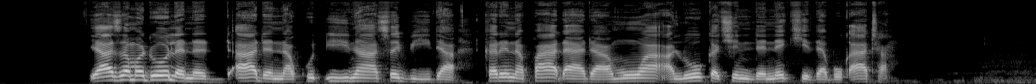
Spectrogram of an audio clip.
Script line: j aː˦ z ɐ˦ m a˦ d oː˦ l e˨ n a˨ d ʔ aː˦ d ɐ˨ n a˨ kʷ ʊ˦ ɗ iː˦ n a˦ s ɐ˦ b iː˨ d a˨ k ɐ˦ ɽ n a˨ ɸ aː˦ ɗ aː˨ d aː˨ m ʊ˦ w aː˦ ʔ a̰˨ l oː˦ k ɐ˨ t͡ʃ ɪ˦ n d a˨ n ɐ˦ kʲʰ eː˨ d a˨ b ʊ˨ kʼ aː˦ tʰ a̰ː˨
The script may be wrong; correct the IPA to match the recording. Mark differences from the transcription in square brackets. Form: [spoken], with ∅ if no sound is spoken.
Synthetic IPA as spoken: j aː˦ z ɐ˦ m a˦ d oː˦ l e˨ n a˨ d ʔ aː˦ d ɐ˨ n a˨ kʷ ʊ˦ ɗ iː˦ n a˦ s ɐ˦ b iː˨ d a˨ k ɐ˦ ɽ n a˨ ɸ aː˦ ɗ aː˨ d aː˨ m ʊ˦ w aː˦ ʔ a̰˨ l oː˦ k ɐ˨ t͡ʃ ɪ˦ n d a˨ n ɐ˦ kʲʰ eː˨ d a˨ b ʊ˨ kʼ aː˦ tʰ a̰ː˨

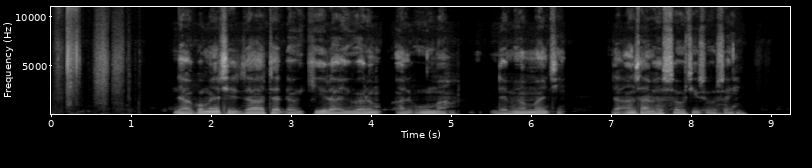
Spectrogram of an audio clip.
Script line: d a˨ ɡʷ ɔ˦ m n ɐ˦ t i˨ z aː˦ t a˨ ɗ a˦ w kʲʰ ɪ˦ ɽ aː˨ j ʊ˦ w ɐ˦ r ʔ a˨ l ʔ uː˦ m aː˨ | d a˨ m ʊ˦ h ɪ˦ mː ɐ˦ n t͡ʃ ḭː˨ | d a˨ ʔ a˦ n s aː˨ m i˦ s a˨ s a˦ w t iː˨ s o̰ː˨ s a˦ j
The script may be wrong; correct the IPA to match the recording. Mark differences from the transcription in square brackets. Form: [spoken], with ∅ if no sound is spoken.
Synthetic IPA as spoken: d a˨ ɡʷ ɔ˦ m n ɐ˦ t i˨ z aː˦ t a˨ ɗ [a˨] w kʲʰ [i˦] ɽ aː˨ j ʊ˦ w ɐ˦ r ʔ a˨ l ʔ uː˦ m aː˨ | d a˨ m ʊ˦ h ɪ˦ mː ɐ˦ n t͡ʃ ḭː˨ | d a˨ ʔ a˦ n s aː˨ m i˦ s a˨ s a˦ w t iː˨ s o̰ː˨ s a˦ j

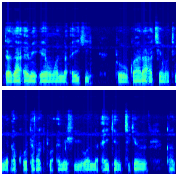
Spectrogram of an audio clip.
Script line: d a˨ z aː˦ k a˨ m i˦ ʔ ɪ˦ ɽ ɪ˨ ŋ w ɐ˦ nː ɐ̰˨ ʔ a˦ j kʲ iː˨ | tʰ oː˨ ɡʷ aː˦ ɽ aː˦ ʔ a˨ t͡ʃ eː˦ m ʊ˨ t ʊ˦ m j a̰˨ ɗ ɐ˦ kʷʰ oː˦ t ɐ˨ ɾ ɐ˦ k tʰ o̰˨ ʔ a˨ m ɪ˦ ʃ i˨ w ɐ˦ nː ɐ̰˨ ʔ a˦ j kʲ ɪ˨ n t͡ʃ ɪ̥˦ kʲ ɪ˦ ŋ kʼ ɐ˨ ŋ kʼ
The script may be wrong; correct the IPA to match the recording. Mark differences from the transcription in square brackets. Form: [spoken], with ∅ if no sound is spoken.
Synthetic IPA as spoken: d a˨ z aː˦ [ʔ] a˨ m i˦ ʔ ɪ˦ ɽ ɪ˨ ŋ w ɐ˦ nː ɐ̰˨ ʔ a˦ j kʲ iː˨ | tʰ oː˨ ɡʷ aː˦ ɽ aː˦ ʔ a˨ t͡ʃ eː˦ m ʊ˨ t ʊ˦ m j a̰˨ ɗ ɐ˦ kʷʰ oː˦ t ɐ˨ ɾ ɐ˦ k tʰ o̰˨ ʔ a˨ m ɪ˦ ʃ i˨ w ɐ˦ nː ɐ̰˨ ʔ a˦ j kʲ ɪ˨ n t͡ʃ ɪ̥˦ kʲ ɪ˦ ŋ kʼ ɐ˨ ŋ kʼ

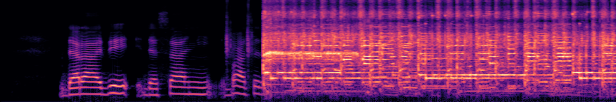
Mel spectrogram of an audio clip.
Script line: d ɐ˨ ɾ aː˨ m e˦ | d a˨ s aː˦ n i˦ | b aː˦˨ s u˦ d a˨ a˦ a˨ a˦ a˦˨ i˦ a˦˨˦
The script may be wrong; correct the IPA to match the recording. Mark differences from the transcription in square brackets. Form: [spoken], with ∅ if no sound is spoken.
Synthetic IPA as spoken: d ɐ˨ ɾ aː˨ [b] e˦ | d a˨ s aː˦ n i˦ | b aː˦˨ s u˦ d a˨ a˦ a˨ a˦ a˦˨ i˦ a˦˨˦

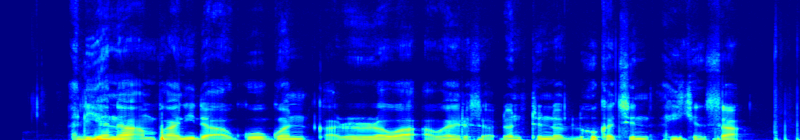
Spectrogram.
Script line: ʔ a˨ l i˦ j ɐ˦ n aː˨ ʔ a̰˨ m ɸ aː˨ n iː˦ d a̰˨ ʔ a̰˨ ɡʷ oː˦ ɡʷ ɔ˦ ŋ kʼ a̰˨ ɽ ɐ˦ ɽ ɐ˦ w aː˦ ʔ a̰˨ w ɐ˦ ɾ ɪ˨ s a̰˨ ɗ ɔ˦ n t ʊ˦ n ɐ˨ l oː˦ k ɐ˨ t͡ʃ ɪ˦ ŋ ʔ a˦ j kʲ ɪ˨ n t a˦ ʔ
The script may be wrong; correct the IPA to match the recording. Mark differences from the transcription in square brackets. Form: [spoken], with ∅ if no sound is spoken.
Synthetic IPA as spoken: ʔ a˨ l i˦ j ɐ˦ n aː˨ ʔ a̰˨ m ɸ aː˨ n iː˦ d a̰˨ ʔ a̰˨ ɡʷ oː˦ ɡʷ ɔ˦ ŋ kʼ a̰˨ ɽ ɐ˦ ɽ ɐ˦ w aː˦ ʔ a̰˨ w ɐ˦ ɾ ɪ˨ s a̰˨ ɗ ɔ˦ n t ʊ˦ n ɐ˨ l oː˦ k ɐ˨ t͡ʃ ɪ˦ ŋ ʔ a˦ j kʲ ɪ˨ n [s] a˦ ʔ

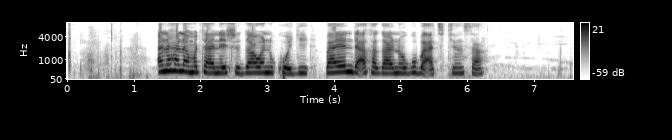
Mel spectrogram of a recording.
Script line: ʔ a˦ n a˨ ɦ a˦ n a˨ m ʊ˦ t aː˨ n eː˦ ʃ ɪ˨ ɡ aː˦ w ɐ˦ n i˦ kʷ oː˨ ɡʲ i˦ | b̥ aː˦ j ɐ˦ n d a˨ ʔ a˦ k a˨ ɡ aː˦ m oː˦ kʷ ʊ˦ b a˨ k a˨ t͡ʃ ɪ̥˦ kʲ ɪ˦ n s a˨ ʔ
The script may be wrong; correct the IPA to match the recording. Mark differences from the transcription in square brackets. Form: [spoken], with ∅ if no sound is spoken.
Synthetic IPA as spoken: ʔ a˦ n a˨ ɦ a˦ n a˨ m ʊ˦ t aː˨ n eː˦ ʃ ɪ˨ ɡ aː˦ w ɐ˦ n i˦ kʷ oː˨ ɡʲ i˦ | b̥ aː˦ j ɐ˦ n d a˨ ʔ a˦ k a˨ ɡ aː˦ [n] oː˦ [ɡʷ] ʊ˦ b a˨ [ʔ] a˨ t͡ʃ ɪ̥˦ kʲ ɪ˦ n s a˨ ʔ

